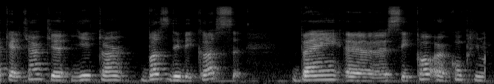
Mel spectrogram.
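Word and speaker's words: bosse des bécosses: première que j'ai trouvé se prononcent boss des bécosses donc si je définis chaque terme bosse ça veut dire patron ça s'écrit b oss et decosse passée les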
